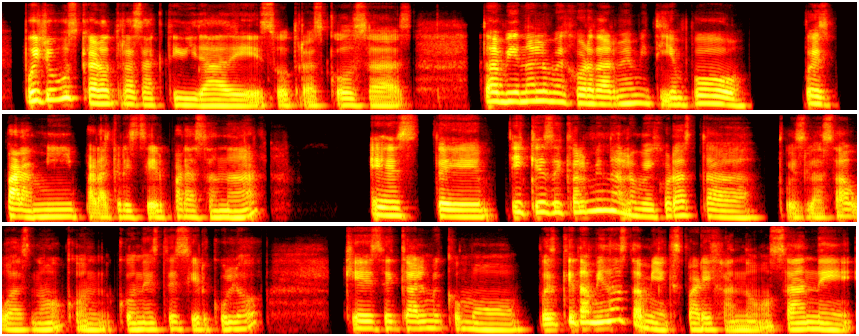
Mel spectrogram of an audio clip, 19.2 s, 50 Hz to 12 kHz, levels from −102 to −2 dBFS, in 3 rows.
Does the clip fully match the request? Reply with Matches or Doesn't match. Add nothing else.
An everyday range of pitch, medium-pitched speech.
Matches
